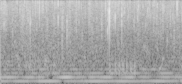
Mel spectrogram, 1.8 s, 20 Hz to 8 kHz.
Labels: {"label": "biophony, croak", "recorder": "SoundTrap 500"}
{"label": "biophony, midshipman", "recorder": "SoundTrap 500"}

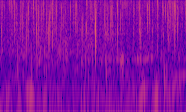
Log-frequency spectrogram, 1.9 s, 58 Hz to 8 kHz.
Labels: {"label": "biophony, cascading saw", "recorder": "SoundTrap 600 or HydroMoth"}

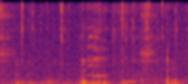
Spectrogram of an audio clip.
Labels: {"label": "ambient", "recorder": "HydroMoth"}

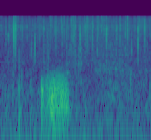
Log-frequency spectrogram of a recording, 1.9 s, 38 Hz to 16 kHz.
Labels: {"label": "biophony, growl", "recorder": "SoundTrap 600 or HydroMoth"}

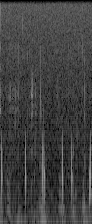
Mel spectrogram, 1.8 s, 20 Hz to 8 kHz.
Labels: {"label": "biophony, knock croak", "recorder": "SoundTrap 300"}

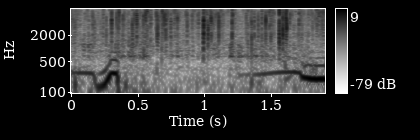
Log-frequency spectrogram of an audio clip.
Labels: {"label": "biophony, cascading saw", "recorder": "SoundTrap 600 or HydroMoth"}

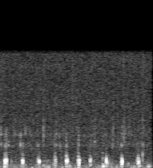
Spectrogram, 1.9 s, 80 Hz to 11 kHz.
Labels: {"label": "biophony, grazing", "recorder": "SoundTrap 600 or HydroMoth"}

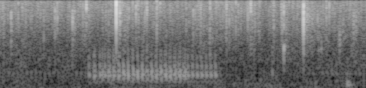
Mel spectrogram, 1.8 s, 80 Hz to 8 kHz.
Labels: {"label": "biophony, croak", "recorder": "SoundTrap 500"}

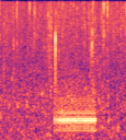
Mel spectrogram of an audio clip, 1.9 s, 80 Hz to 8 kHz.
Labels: {"label": "biophony, croak", "recorder": "SoundTrap 500"}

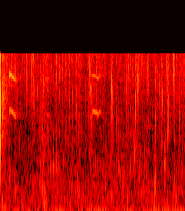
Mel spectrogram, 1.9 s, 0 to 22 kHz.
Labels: {"label": "biophony, dolphin", "recorder": "SoundTrap 500"}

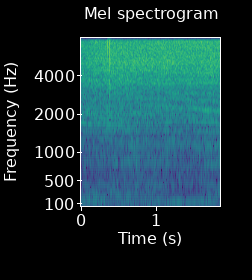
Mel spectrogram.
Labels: {"label": "anthrophony, boat engine", "recorder": "SoundTrap 500"}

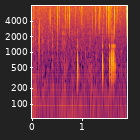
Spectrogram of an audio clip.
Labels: {"label": "biophony, knock croak", "recorder": "SoundTrap 300"}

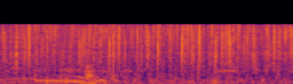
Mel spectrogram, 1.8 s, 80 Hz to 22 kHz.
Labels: {"label": "biophony, cascading saw", "recorder": "SoundTrap 600 or HydroMoth"}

